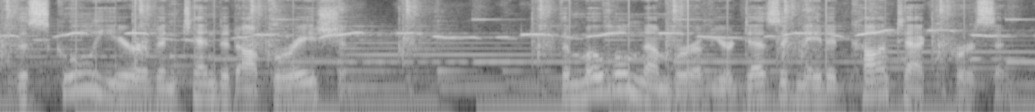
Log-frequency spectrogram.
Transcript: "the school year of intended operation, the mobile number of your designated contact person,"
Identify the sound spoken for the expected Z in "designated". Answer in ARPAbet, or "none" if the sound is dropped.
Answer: Z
